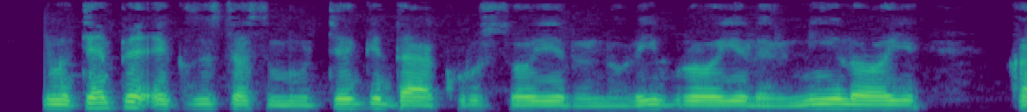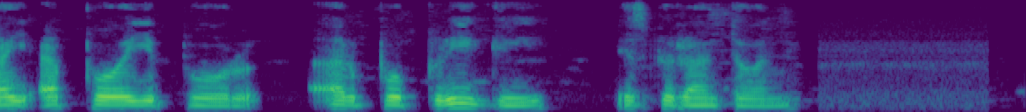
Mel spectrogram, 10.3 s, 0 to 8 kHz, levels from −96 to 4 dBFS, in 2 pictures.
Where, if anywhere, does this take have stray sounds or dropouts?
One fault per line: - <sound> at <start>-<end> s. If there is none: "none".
none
